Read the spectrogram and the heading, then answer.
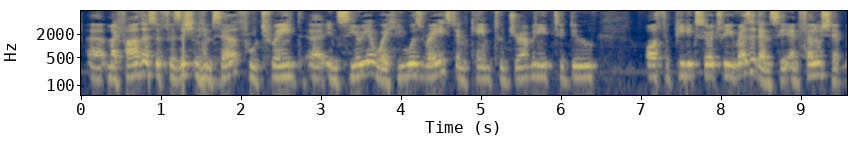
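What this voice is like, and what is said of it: German accent. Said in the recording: “I'm born and raised in Germany, as you probably can tell from my accent”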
